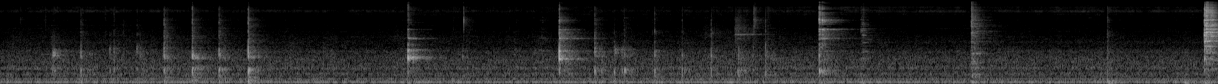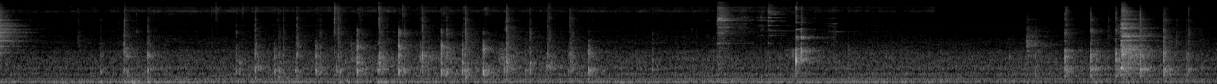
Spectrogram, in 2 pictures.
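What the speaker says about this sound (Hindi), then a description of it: "इसी बैटर में हम डालेंगे कोको पाउडर, और इसे अच्छे से मिक्स कर लेंगे" A spoon stirs cocoa powder into cake batter in a bowl, giving sparse, scattered clinks and light taps against the dish over a steady low hum, with long stretches of quieter scraping between the sharper knocks.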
